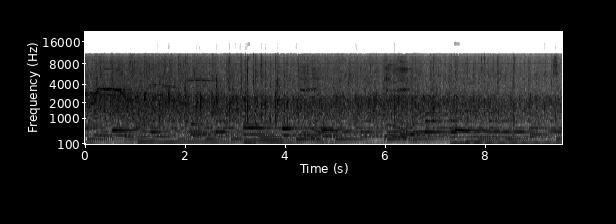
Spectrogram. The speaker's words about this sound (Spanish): Traigo a alguien que lo crea, que le dé un aplauso al Padre.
